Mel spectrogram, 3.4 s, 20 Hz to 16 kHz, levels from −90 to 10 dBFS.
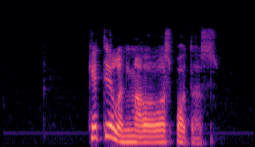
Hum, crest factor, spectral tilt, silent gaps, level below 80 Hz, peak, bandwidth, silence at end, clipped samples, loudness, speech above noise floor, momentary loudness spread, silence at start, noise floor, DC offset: none; 18 dB; -7.5 dB/octave; none; -62 dBFS; -2 dBFS; 7.6 kHz; 0.7 s; under 0.1%; -17 LUFS; 57 dB; 14 LU; 1.2 s; -74 dBFS; under 0.1%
